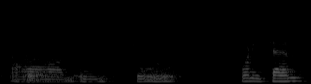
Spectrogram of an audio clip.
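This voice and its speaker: Speaking at a medium pitch, a man with a dark, mellow tone is heard with audible room echo. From Puerto Rico, then Boston from age eleven. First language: Spanish. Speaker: local politician, former mayor and army veteran. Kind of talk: interview.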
